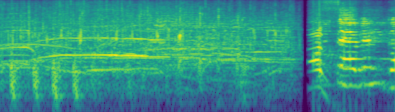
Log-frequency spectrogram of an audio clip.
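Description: An audience at a school annual sports meet claps and cheers in a rapid burst, mixed with an amplified voice, then briefly cuts out before loud noise returns.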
